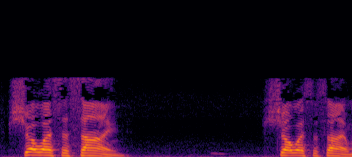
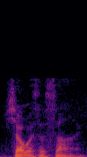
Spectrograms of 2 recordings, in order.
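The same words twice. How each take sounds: First: Slow, pushy demand; mock challenge to Jesus; demanding Pharisees. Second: Much lower and softer, brushed aside; a muttered mocking echo of the Pharisees; dismissive echo. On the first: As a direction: press him for proof, drawing it out. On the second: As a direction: toss their demand away under your breath. Pharisees' demand quoted once more.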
